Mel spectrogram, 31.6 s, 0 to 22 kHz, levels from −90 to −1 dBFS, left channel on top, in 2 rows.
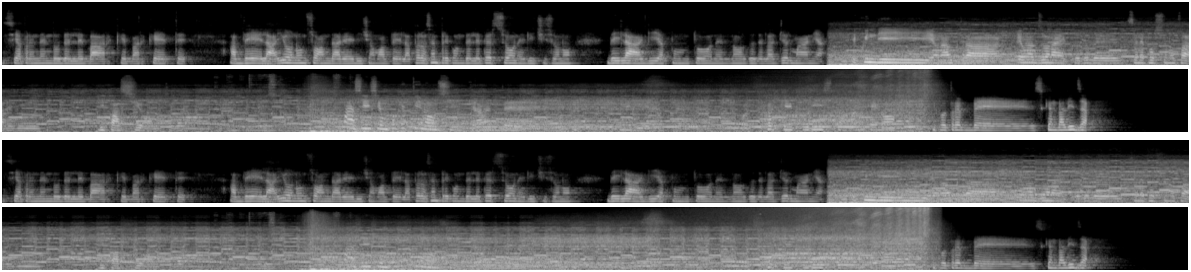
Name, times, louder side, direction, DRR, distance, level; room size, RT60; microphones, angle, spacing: voice 1, 0.0-2.5 3.0-7.6 8.1-11.0 11.3-16.4 17.1-18.9 19.5-19.7 20.4-23.6 24.1-27.8 28.2-30.3, left 3 dB, 75° left, 0.8 m, -32 dB
voice 2, 3.4-3.9 17.4-17.6 18.6-20.9, equal, 5° right, 2.7 m, -44 dB
Singing / Musical instrument, 11.0-28.4, right 3 dB, 65° right, 1.4 m, -30 dB
21.5 x 16.5 x 7.7 m
head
